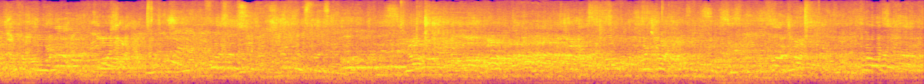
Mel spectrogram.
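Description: A crowd of people shout and chatter in a large echoing hall.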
